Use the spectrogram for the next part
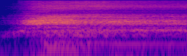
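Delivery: soft, airy exhale; sigh of relief. Acted. Berry finally off the bush, relieved sigh. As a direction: let the breath out after all that pulling.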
